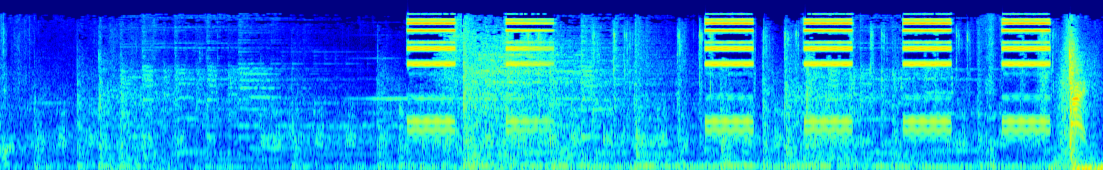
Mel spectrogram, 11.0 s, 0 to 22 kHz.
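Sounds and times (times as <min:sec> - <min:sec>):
background music: 0:00.0 - 0:11.0
metal detector wand beeping: 0:04.1 - 0:05.6, 0:07.1 - 0:10.6.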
